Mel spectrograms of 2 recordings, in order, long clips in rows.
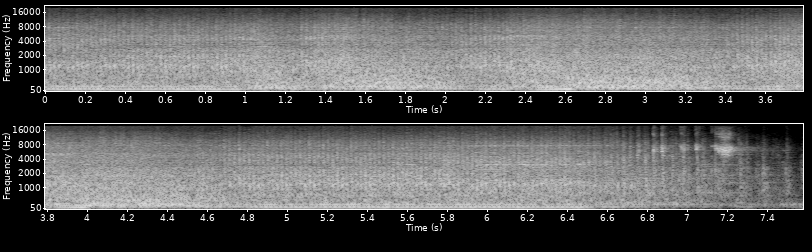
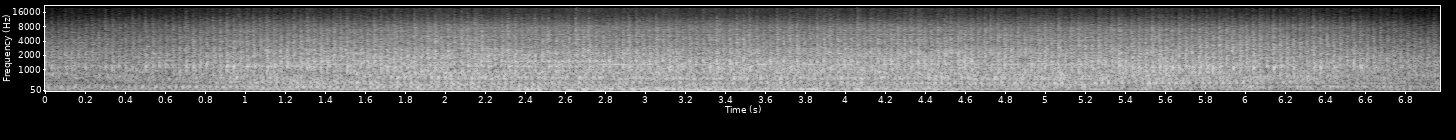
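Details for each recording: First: Newly bought first-gen diesel, full-fuel screw backed off a quarter turn, idle screw untouched: even, steady diesel clatter at idle with no hunting or misses before shutdown; normal idle. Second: First-generation diesel truck idling about 500–600 rpm with AC compressor off, dropping to about 400 in gear; loud clatter, slow lumpy idle barely hanging on; idle speed set too low.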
